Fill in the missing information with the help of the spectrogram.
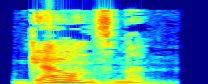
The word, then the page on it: gownsman: British English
